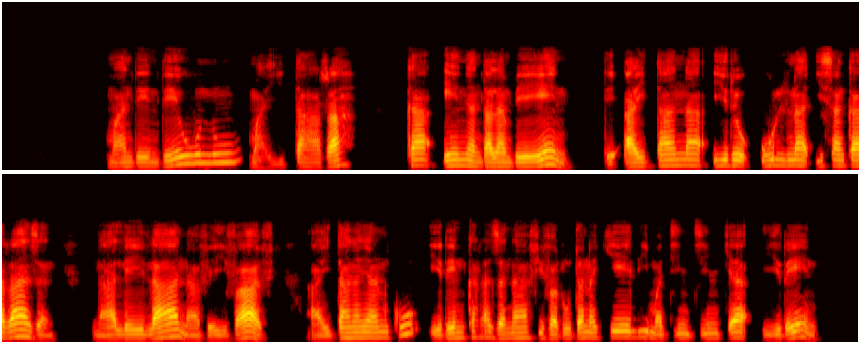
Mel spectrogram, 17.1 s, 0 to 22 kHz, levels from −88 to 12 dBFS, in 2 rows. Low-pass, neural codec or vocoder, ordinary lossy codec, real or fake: 7.2 kHz; none; Opus, 64 kbps; real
